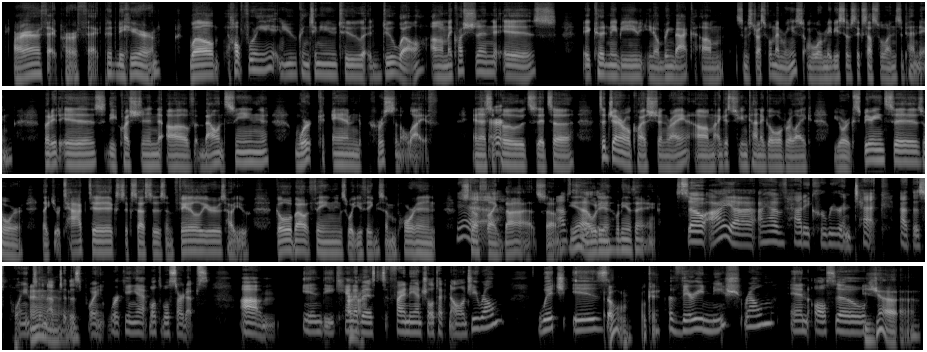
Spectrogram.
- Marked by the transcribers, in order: tapping
- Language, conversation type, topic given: English, unstructured, What strategies help you maintain a healthy balance between your job and your personal life?
- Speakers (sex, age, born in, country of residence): female, 35-39, United States, United States; male, 35-39, United States, United States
